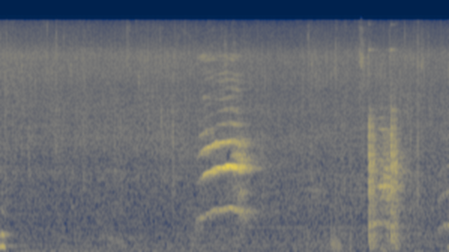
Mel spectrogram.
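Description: Faint sizzling of purple cabbage frying in oil in a kadai as boiled sweet corn kernels are added. About three seconds in, a short high squeal rises and falls in pitch, and near the end there is a brief clatter.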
